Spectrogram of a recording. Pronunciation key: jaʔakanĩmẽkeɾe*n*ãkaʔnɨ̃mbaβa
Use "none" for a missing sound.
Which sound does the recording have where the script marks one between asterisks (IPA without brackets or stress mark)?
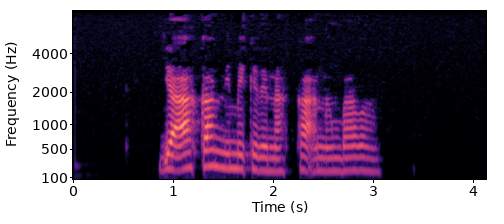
n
